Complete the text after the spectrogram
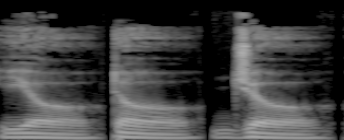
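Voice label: "yotojo", concatenated syllables; Affixing experiment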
